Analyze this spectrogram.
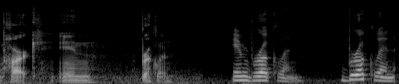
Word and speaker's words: Brooklyn: in Brooklyn in Brooklyn Brooklyn a two-syllable word one of the syllables will be stressed what do you hear as being stressed Brooklyn Brooklyn definitely it's that first syllable Brooke Brooke Brooklyn Brooklyn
